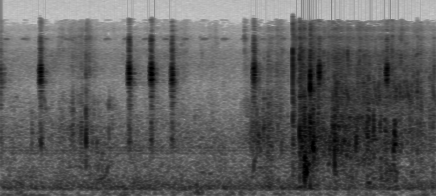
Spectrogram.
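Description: Small birds chirping in short, high notes every few tenths of a second. About two and a half seconds in there is a louder, rough noisy burst lasting about a second.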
